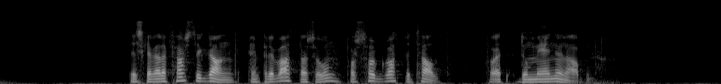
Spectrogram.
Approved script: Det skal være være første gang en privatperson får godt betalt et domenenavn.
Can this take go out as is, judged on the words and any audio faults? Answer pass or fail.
fail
